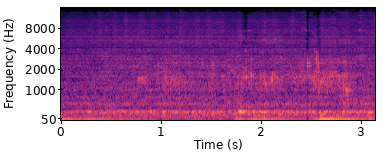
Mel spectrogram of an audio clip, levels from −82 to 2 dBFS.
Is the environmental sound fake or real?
fake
